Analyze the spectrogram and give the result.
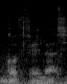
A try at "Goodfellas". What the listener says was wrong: Okay, you mean Goodfellas? It is The Godfather, but Goodfellas. pay attention, if you read it, you realize that it has. good. word good. It's two. two O's,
